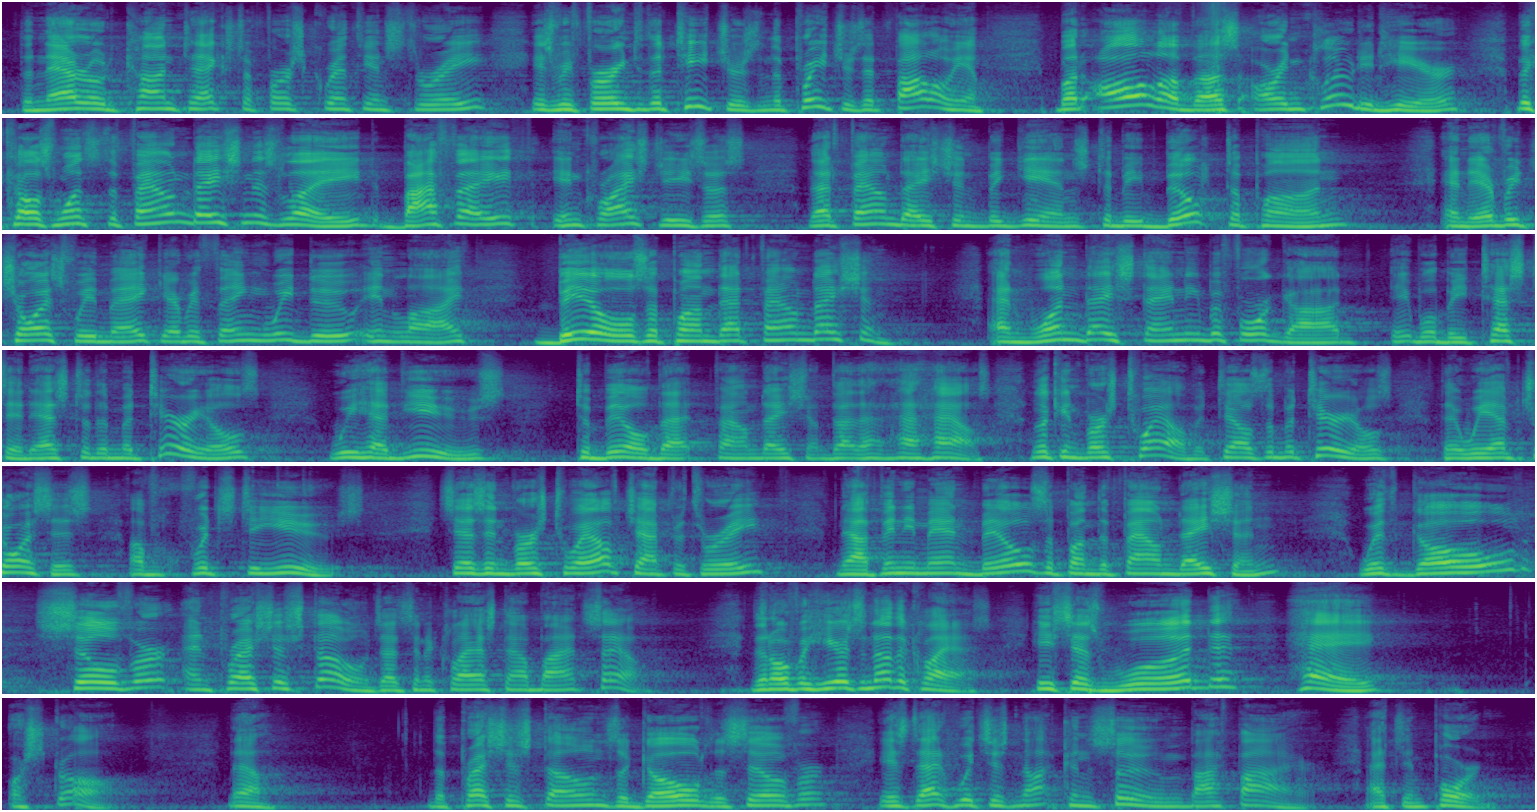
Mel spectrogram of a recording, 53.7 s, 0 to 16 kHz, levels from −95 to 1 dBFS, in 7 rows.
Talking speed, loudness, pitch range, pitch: 170 wpm, -26 LUFS, 140-185 Hz, 160 Hz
